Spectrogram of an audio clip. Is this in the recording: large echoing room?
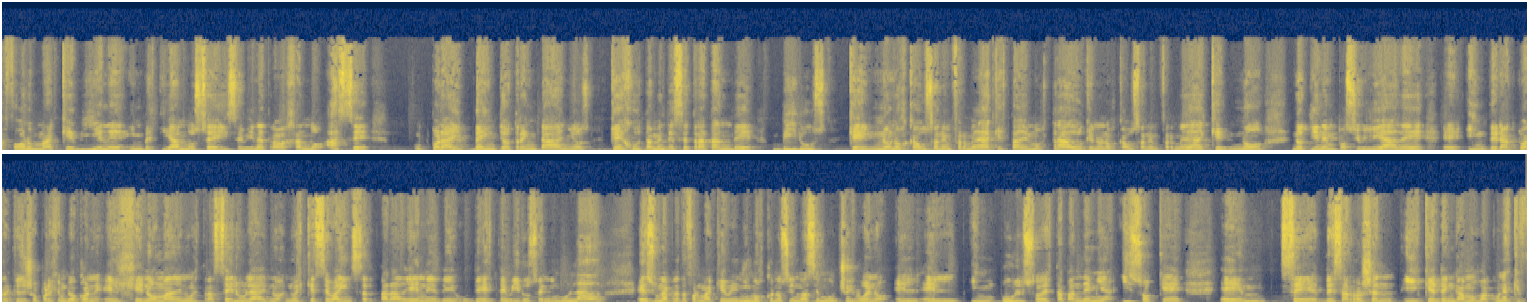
no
